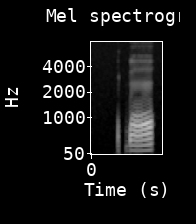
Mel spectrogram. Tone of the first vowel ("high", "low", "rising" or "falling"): rising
